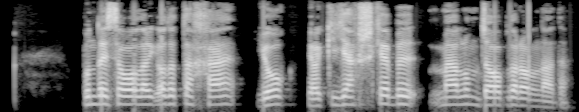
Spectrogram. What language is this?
Uzbek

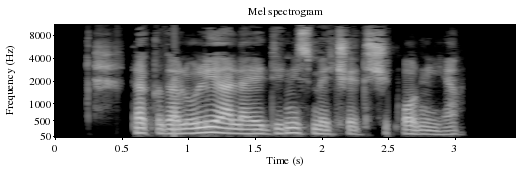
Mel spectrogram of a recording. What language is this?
Georgian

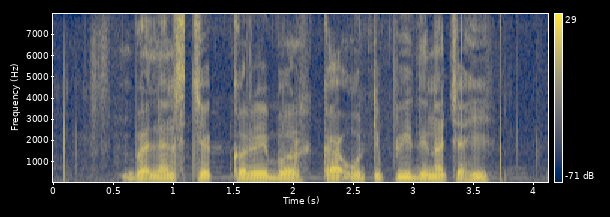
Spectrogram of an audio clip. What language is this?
Chhattisgarhi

